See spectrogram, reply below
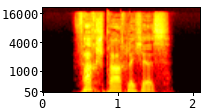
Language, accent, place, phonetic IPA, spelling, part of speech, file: German, Germany, Berlin, [ˈfaxˌʃpʁaːxlɪçəs], fachsprachliches, adjective, De-fachsprachliches.ogg
- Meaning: strong/mixed nominative/accusative neuter singular of fachsprachlich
